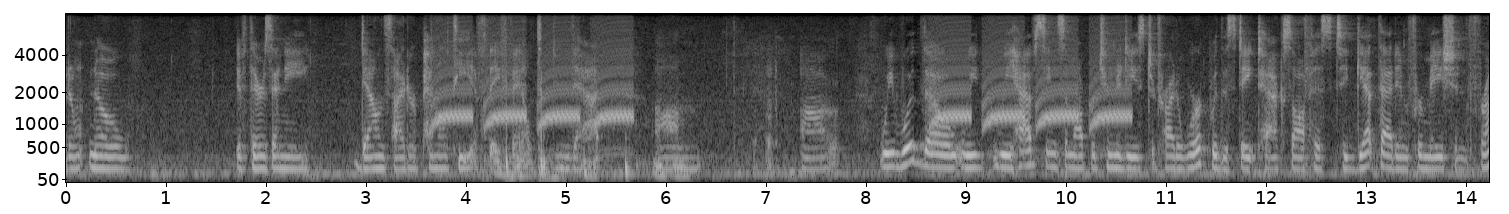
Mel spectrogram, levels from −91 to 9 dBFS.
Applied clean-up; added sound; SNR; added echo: none; Alarm; 1 dB; none.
